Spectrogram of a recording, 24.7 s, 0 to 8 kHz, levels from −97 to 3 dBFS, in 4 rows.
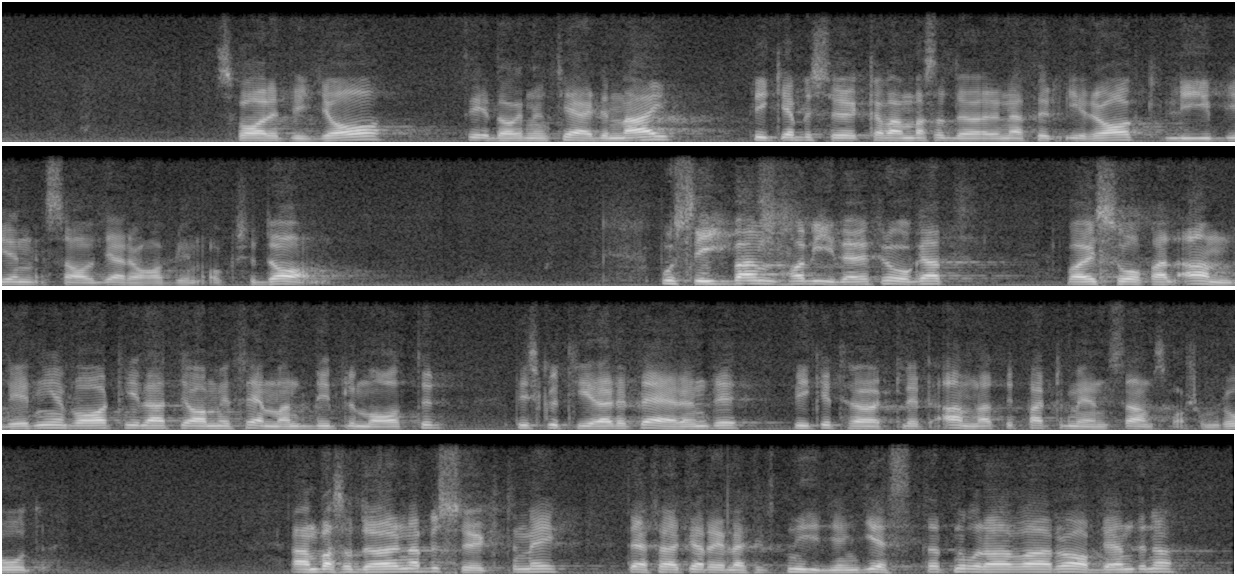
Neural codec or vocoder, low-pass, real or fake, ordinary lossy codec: codec, 16 kHz, 6 kbps, DAC; 7.2 kHz; fake; none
